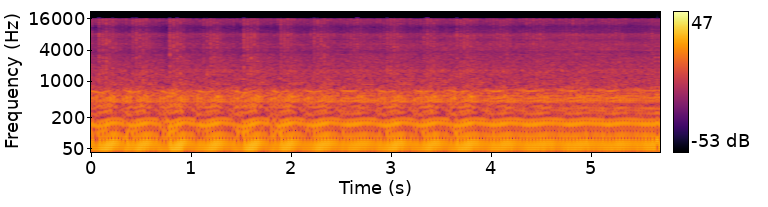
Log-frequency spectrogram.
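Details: Honda GX160 log splitter engine after replacing the failing spark plug that caused popping when warm: steady, even low chug with no popping or coughing, running smooth and healthy.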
